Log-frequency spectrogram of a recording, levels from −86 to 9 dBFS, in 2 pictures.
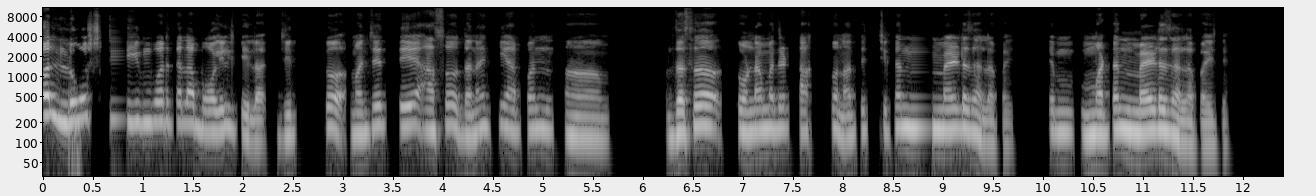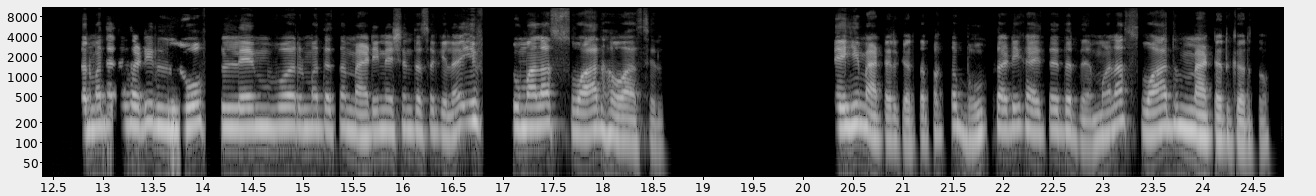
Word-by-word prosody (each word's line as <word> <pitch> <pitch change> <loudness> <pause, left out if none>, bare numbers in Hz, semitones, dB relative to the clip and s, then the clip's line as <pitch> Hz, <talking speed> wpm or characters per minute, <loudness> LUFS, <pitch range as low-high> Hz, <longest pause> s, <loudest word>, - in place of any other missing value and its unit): पण 260 -1 +8
लो 210 +3 +3
स्टीमवर 205 -2 -3
त्याला 195 0 -2
बॉईल 155 +2 -1
केलं 110 -4 -4 0.2
जितकं, 135 +6 -5
म्हणजे 145 +5 -2
ते 180 0 -2
असं 155 0 -4
होतं 135 -8 -3
ना 150 - -3
की 175 +2 -9
आपण 165 +1 -4
अ, 135 - -6 1.1
जसं 170 +4 +3 0.2
तोंडामध्ये 160 +2 0
टाकतो 145 +3 -8
ना 125 -1 -4
ते 155 - -8
चिकन 175 +3 -3 0.3
मे - - +2
मेल्ट 165 +1 +2
झालं 130 -9 -2
पाहिजे. 95 - -13 0.4
ते - - -5
म - - -7 0.2
मटण 140 +4 +1 0.2
मेल्ट 155 +2 +5
झालं 130 -10 +2
पाहिजे. 100 0 -7 1.0
तर 160 - +3
मग 175 +1 +3
त्याच्यासाठी 180 +1 +1
लो 170 +1 +5
फ्लेमवर 170 0 +3
मग 165 - -1
त्याचं 165 +1 -3
मॅरीनेशन 150 +3 +1
तसं 150 0 -3
केलंय. 140 +5 -2
इफ 200 0 +2 0.3
तुम्हाला 175 +2 +4
स्वाद 160 -4 0
हवा 125 -5 +1
असेल. 105 -2 -9 1.7
तेही 175 +2 +7
मॅटर 120 -6 +1
करतं. 110 +2 -5
फक्त 135 +5 -9
भूकसाठी 155 +7 -1
खायचंय 160 -1 -1
तर 150 -3 0
नाही. 105 -2 -5
मला 150 +9 0
स्वाद 155 +4 +1 0.2
मॅटर 125 -3 +3
करतो. 105 -1 -4
160 Hz, 140 wpm, -23 LUFS, 140-175 Hz, 1.7 s, पण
